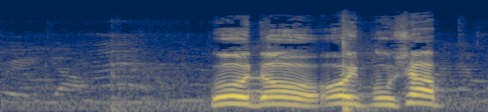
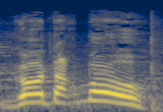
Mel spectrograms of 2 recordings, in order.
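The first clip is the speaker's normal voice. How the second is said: shouting; 3 semitones higher, 7 dB louder than usual. Real, not acted. Coach calling out drill commands.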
